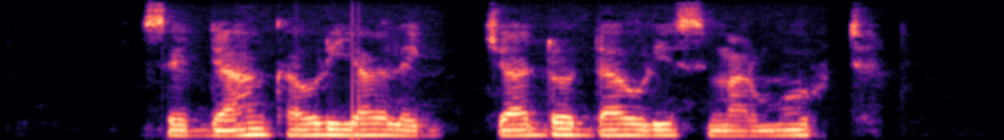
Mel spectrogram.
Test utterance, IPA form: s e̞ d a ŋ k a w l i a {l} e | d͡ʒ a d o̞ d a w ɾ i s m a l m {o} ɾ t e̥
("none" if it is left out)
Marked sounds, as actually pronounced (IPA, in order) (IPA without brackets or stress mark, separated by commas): l, u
